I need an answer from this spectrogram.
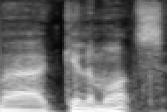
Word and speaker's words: Guillemot: That was Trains to Brazil from Guillemots, and before... Is that how you pronounce it? Yes. Guillemot. Before that, you heard the Kooks with She Moves in Her Own Way.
